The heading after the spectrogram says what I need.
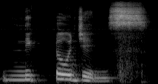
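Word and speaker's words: pnictogens: as nitrogen family which is also called as nicktogens see though the spelling starts with p is silent this pronunciation is nectarines then group 16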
